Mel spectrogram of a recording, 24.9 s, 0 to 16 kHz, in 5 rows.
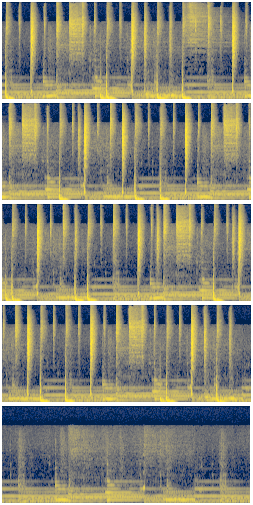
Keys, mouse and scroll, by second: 0.0 click, 0.3 click, 0.5 click, 1.7 click, 2.0 click, 2.6 click, 3.1 click, 3.3 click, 4.9 click, 5.8 click, 6.3 click, 6.7 click, 6.8 click, 7.0 click, 7.5 -, 7.7 scroll down 2, 7.8 =, 8.0 scroll up 2, 8.3 click, 8.6 click, 8.9 click, 9.1 click, 9.5 scroll down 1, 9.7 click, 10.1 click, 10.2 h, 10.6 click, 11.0 click, 11.6 click, 11.8 click, 12.5 click, 13.7 click, 14.4 -, 14.6 scroll up 2, 14.7 =, 15.5 click, 16.3 click, 17.1 click, 17.5 click, 18.1 -, 18.3 -, 18.5-19.1 scroll up 6, 18.5 =, 18.8 =, 19.3 click, 19.8 click, 20.7 click, 21.4 click, 23.0 click, 23.4 click, 23.6 click, 24.6 click.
